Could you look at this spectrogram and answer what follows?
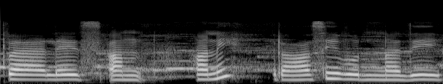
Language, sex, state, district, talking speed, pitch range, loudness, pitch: Telugu, female, Andhra Pradesh, Annamaya, 70 wpm, 215-270 Hz, -17 LUFS, 225 Hz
